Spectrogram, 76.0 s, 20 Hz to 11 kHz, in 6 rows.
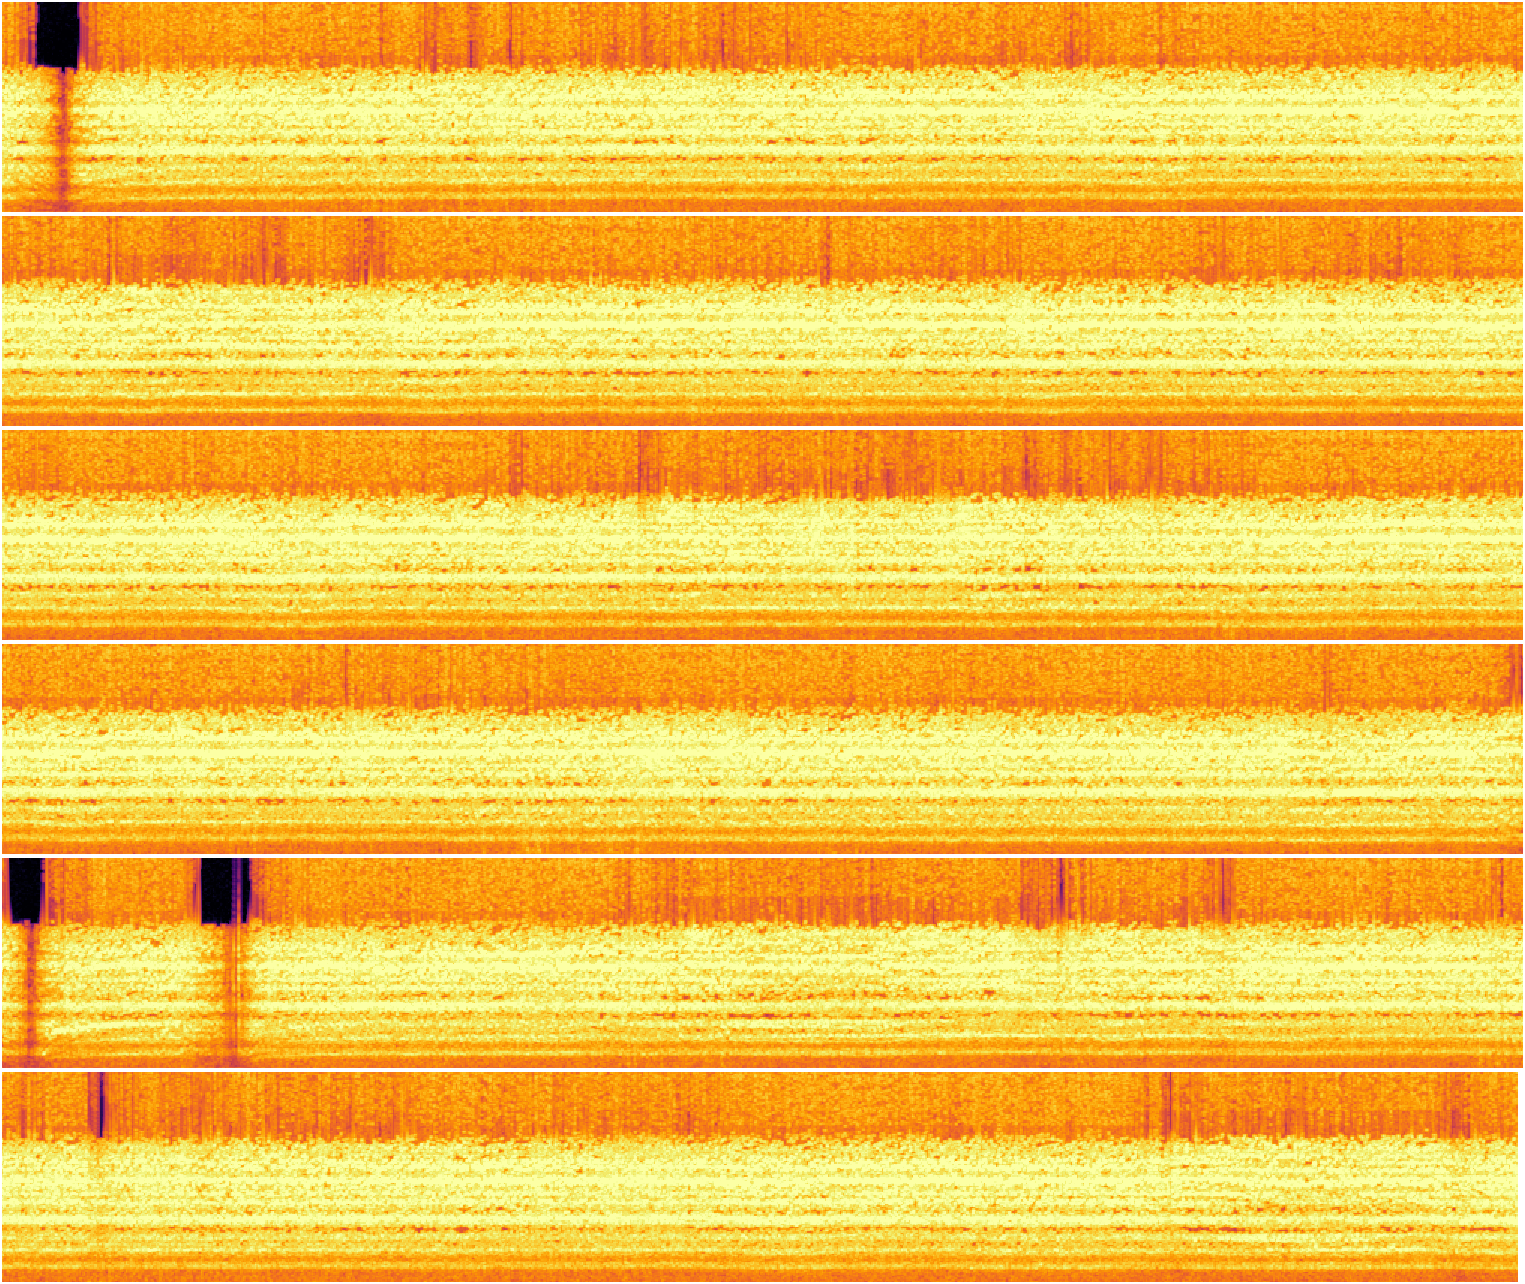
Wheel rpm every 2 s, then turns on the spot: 150, 220, 230, 230, 230, 230, 230, 230, 230, 230, 230, 230, 230, 230, 230, 230, 230, 230, 230, 230, 230, 220, 210, 210, 210, 150, 140, 210, 210, 230, 220, 230, 230, 230, 230, 220, 210, 220.
none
